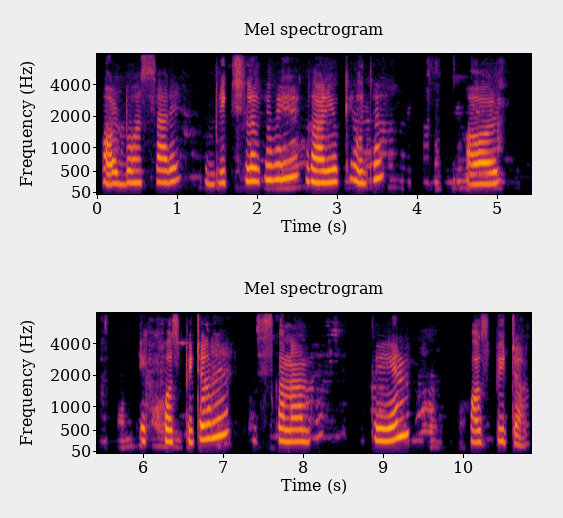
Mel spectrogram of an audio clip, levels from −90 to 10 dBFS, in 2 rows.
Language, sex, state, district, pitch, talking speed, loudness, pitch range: Hindi, female, Bihar, Muzaffarpur, 265 Hz, 115 wpm, -17 LUFS, 250-310 Hz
